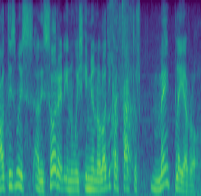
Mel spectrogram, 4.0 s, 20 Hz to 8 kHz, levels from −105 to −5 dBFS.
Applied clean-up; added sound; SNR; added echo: none; Sneeze; 14 dB; none.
